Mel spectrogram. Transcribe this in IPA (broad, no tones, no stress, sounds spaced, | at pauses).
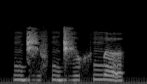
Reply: n d͡ʒ ə̤ s n d͡ʒ ʊ x n ə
